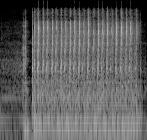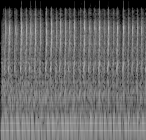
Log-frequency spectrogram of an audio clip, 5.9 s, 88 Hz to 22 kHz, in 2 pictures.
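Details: New-in-box circa-1985 Epson DX-10 printer printing a Windows 2000 generic text-only test page via printer port: rapid crisp clacks about eight a second, brief pause for line change, then even again; worked perfectly, normal printing.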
